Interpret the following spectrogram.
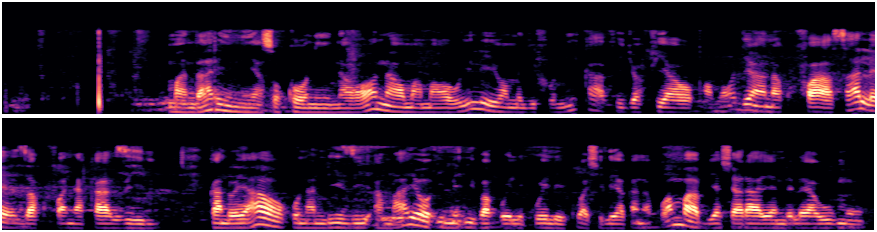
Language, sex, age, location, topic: Swahili, male, 18-24, Kisii, agriculture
